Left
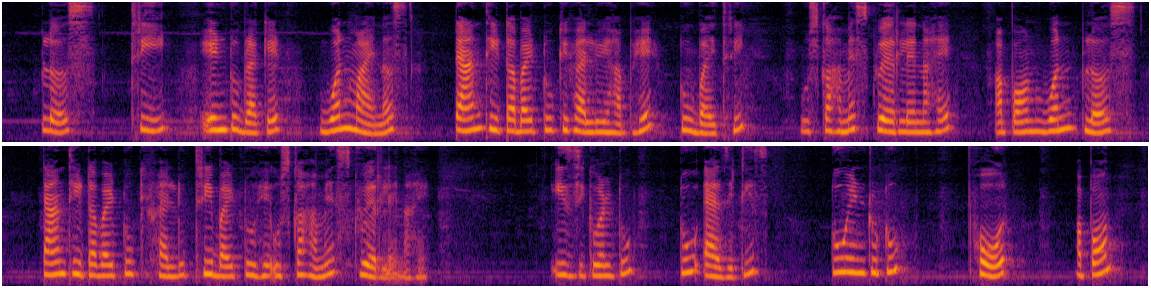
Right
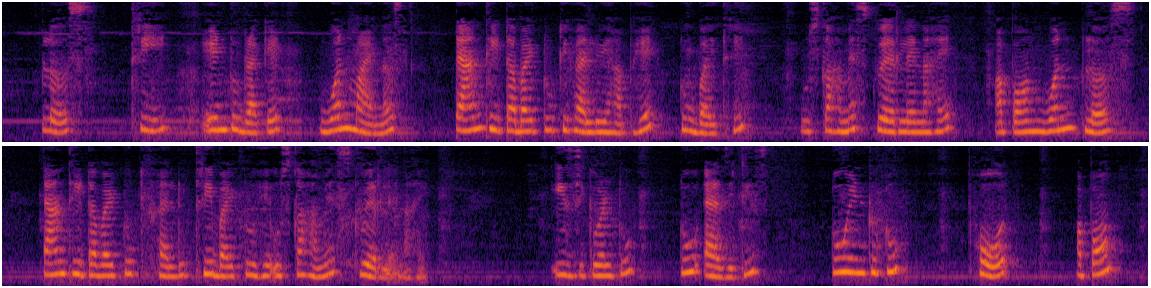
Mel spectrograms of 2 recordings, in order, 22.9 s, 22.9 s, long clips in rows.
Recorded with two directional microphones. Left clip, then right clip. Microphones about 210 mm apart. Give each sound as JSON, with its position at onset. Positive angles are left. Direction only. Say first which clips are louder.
{"t": 0.3, "sound": "a woman's voice", "louder": "left 8 dB", "side_deg": 50}
{"t": 2.0, "sound": "a woman's voice", "louder": "left 9 dB", "side_deg": 50}
{"t": 17.0, "sound": "a woman's voice", "louder": "left 7 dB", "side_deg": 50}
